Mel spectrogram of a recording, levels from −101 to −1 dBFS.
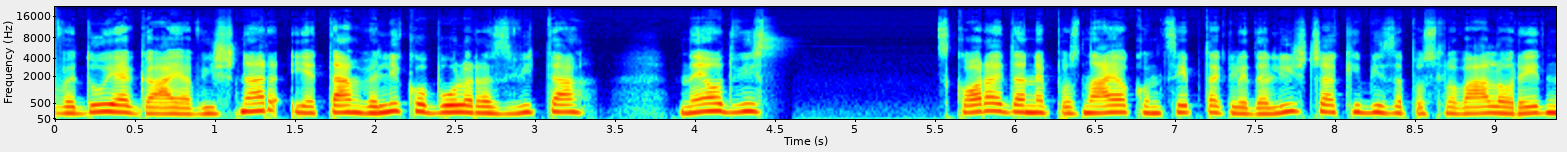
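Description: A speech clip with a long network dropout from 4.41 to 5.53 s: about 1.1 s of sound is concealed by a fading buzz and then briefly drops to silence, before speech resumes at "skorajda ne poznajo koncepta" with the lost portion gone. A likely receiver stall would instead resume without skipping anything.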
